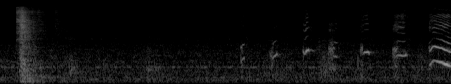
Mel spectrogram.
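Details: Blenheim Cavalier King Charles Spaniel puppies, a litter of five playing in an indoor pen; a sharp bark-like burst starts, then a string of short high yips and squeaks, ending in a thin rising whine.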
